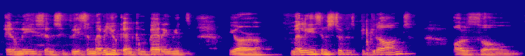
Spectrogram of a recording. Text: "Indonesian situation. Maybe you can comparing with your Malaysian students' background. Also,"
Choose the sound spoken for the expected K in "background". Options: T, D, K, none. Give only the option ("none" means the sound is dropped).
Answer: none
